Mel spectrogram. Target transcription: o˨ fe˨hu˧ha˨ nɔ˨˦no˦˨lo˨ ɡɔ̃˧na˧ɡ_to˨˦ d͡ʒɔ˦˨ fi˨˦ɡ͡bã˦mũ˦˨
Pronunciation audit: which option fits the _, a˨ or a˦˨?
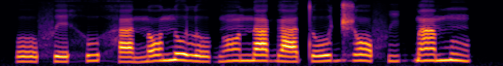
a˨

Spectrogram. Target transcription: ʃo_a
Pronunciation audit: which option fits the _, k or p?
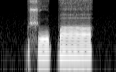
p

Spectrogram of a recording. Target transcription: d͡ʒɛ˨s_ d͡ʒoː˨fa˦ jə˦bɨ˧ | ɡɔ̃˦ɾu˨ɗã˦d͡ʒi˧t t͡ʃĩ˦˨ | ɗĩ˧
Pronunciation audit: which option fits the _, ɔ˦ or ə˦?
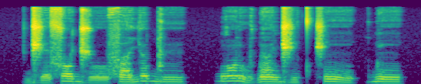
ɔ˦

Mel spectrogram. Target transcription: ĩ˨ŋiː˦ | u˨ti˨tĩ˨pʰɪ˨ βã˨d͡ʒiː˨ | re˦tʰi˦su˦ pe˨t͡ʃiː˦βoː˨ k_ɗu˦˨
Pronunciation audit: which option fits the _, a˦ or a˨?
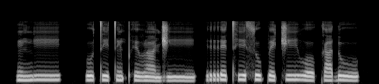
a˦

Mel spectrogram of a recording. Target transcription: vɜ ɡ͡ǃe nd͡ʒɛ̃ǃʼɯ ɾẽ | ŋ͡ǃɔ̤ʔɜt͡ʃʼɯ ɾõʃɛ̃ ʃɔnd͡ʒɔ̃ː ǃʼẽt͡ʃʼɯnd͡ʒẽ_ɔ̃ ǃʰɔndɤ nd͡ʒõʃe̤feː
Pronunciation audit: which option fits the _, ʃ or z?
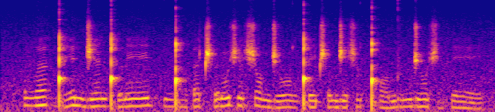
ʃ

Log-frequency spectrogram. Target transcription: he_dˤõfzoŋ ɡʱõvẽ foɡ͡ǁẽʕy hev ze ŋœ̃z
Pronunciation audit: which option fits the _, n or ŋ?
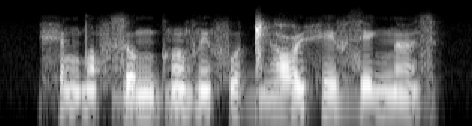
ŋ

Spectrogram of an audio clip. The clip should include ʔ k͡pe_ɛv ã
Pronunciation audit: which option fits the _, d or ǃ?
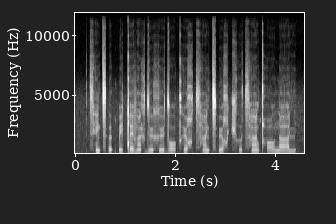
ǃ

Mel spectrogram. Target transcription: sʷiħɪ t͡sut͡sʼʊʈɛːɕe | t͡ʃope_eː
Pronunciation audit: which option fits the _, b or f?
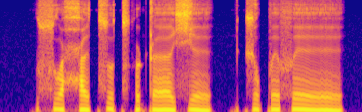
f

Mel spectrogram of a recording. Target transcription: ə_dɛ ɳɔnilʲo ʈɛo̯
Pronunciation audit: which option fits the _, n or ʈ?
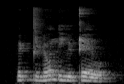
ʈ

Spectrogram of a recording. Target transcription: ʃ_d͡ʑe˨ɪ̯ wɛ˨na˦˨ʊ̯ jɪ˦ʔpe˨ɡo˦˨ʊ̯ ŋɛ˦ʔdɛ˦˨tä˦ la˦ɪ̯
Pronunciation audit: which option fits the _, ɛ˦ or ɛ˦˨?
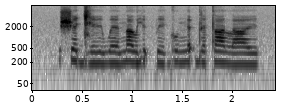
ɛ˦˨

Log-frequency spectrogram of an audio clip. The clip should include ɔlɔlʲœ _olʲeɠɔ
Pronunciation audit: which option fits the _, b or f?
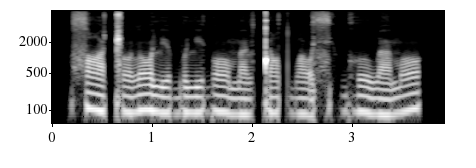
b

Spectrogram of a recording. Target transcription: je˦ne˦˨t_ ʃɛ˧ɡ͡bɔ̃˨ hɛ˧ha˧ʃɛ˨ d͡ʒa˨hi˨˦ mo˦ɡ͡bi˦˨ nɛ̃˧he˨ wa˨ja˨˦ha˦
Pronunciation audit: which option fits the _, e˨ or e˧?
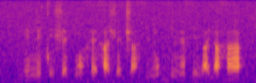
e˨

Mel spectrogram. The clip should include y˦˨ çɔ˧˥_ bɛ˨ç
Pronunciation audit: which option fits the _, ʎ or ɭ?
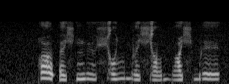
ʎ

